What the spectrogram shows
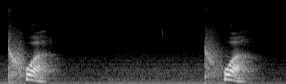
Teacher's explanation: of two consonant sounds both a tea and a W so your mouth will actually pronounce the T with the rounded lips of the W sound · The T and W are combined into one sound here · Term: blend of two consonant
